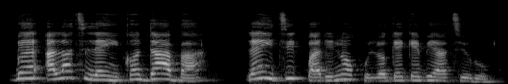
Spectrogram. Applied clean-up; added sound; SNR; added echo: none; none; none; none.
